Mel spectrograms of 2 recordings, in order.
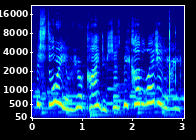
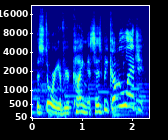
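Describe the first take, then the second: First: It is said in a put-on grand voice. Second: It is said in the speaker's natural voice.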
